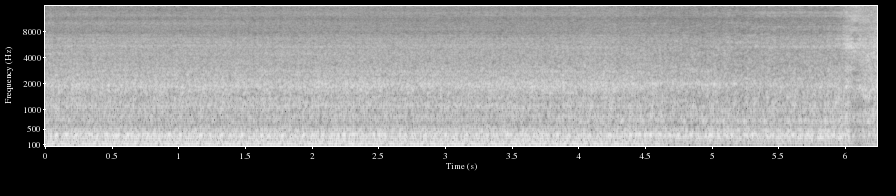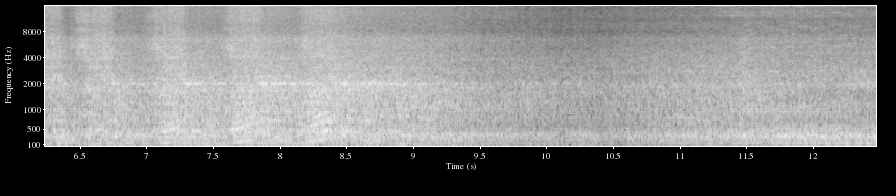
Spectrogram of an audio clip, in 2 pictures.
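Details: Long-stalled Dodge wagon V8 first run after unseizing, no blue smoke despite suspected worn valve seals: steady even idle, smooth firing beat, brief noise burst midway, no knocks or misses; normal idle.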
